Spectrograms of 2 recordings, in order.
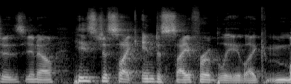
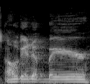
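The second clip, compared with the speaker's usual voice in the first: ordinary talk, nothing marked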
